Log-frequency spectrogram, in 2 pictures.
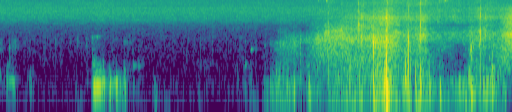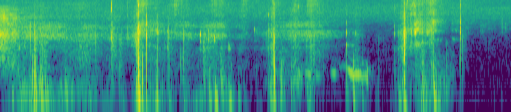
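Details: Gassy belly: low gurgling and bubbling rumbles with scattered clicks as gas moves through the gut; audible bowel sounds (borborygmi).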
